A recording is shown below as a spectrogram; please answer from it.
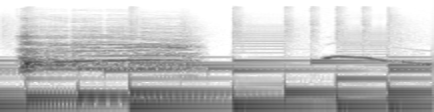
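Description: A cartoon dinosaur's cry, about a second long, over upbeat background music, followed near the end by a short rising-then-falling tone.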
